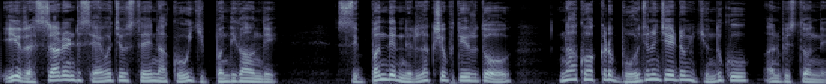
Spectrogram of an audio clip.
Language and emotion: Telugu, fearful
